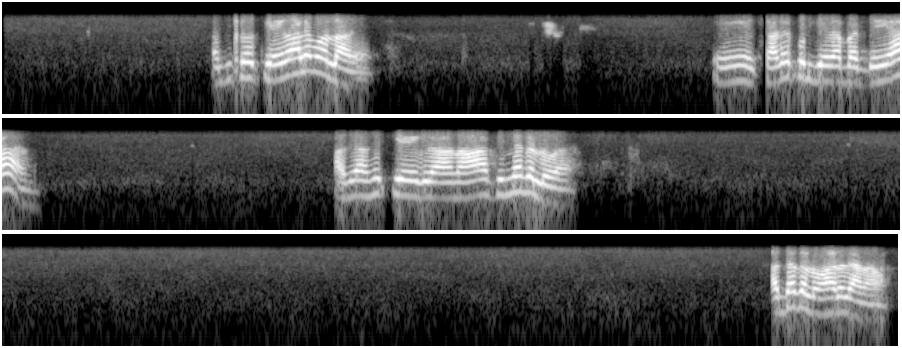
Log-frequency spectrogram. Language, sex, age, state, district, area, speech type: Dogri, female, 60+, Jammu and Kashmir, Reasi, rural, conversation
